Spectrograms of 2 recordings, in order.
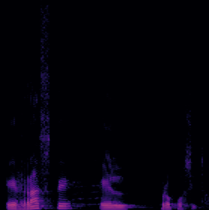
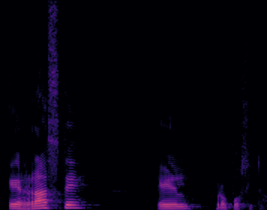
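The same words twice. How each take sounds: First: Very slow, much softer echo; preacher repeating God's words to the congregation; hushed repeat. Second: A hint of a solemn divine voice; God answering the praying preacher. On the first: Retold or imitated. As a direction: savor each word, fading. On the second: Voice of God speaking to him.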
